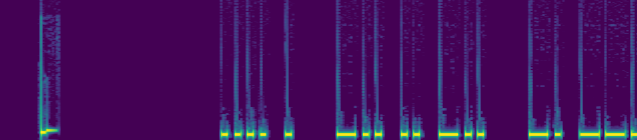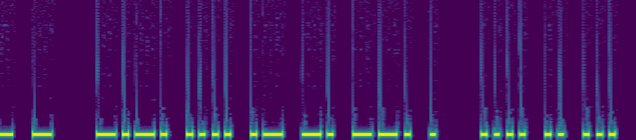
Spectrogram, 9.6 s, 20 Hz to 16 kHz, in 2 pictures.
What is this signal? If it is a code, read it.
Morse code, heard as a keyed tone, about 25 wpm, 700 Hz. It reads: HE DID NOT CHANGE HIS
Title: Sentences from Top 1000 Words - Review Part 1 - 25wpm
